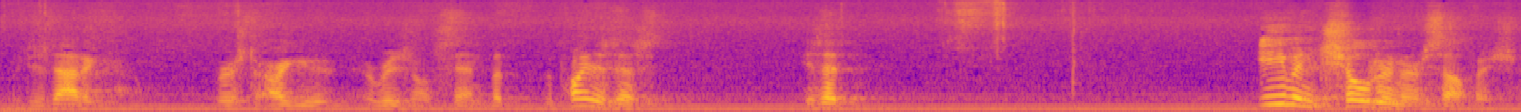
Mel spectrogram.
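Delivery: normal talking voice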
